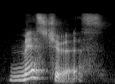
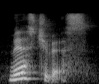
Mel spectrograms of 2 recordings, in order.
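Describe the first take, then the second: First: The stress falls on the first syllable. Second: The same.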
